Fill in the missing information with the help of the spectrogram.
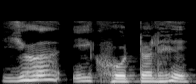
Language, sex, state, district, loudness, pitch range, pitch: Hindi, male, Jharkhand, Deoghar, -15 LUFS, 140-190 Hz, 150 Hz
